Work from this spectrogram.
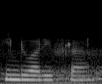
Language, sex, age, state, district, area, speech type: Bodo, female, 18-30, Assam, Chirang, urban, spontaneous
